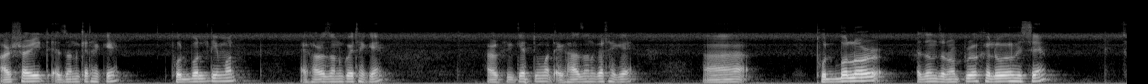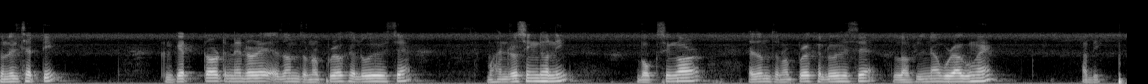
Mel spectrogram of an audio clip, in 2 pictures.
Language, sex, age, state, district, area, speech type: Assamese, male, 45-60, Assam, Charaideo, rural, spontaneous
